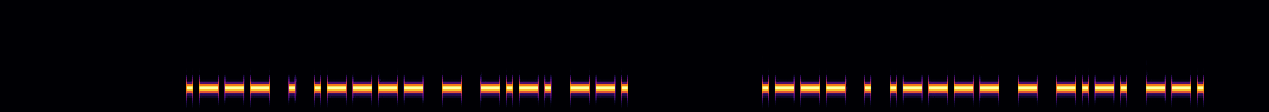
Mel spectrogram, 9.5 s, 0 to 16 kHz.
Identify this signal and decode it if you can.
Morse code, heard as a keyed tone, about 25 wpm, 700 Hz. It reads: JE1TCG JE1TCG
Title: DXCC-100 Call Signs - 6 Characters - Repeated 3x - 25wpm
